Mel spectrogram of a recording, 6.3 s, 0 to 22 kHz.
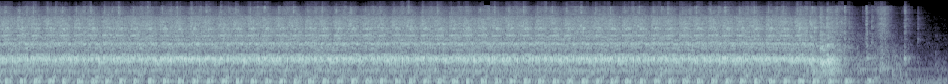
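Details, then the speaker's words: Riding mower engine unused for over 10 years, after fitting a new starter, pulley not connected: single-cylinder chugs at fast idle for about five seconds then cuts out; it starts but will not keep running on its own. "so as you guys just saw I just can't get it to run on its own fuel or by itself so or actually longer than like four seconds"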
